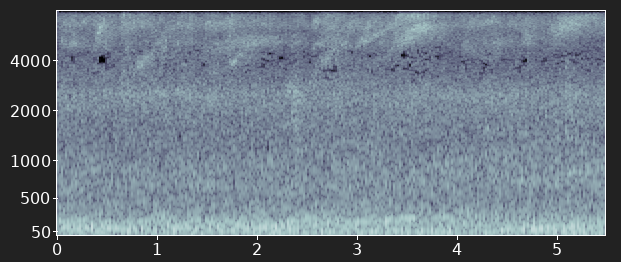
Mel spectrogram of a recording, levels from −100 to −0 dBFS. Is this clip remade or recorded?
recorded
